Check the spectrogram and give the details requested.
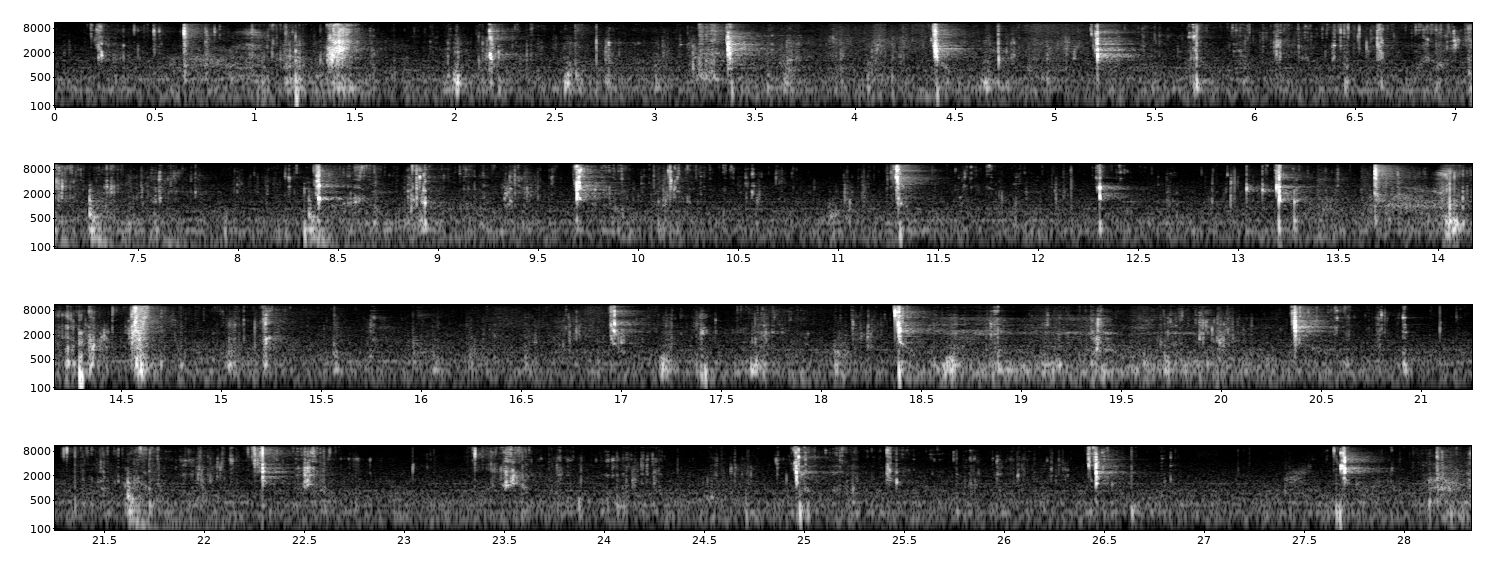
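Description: Close-miked chewing and biting of king crab leg meat dipped in sauce, with many sharp, irregular mouth clicks throughout.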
